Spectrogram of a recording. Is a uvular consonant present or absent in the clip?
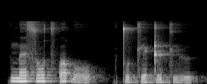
absent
